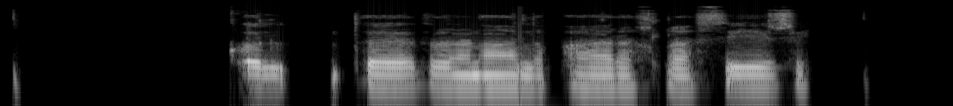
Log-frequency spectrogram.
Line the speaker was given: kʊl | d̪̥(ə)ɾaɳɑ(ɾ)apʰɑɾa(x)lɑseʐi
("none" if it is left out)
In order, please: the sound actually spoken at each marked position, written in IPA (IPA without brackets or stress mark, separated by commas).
ə, l, x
